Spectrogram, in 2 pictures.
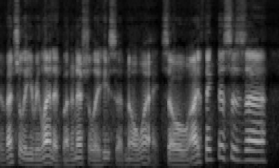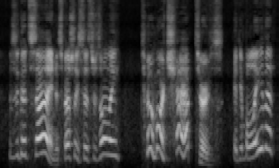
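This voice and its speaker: Very animated, husky male storyteller. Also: high-pitched, brisk. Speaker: storybook reader and host. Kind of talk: expressive children's story read-aloud.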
